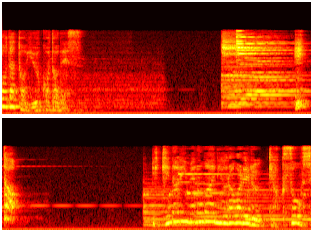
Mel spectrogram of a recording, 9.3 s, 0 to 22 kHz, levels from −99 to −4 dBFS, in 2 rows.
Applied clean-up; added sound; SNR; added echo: none; Bell; 1 dB; reverberation time 0.3 s.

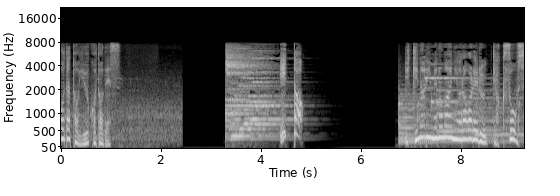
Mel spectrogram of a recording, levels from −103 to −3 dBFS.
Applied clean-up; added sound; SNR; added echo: none; none; none; none.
